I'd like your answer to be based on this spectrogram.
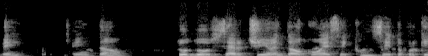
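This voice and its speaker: Lively intonation marks this man's dark, mellow tone. He speaks somewhat breathily at a fairly slow pace. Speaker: pharmacology lecturer. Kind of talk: online lecture. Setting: video call class.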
